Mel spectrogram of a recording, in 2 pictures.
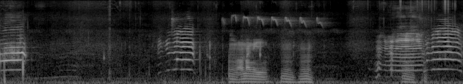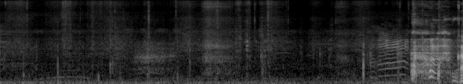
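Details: Freshly born kids on a village goat farm in Pacitan regency bleat repeatedly in shaky, vibrato-laden cries, some long and quivering, separated by quiet pauses and occasional human speech.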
